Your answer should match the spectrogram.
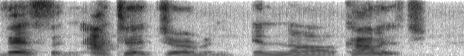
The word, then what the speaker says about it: Wesen: It's spelled Wesen, but it's pronounced Wesen.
